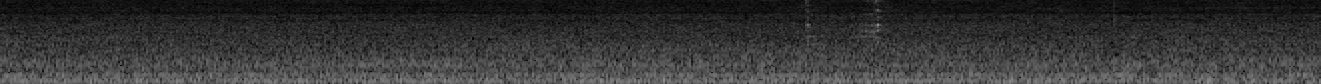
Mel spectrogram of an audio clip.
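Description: Steady low mechanical hum, with a light clink of the metal spoon against the plate a little after four seconds in.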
